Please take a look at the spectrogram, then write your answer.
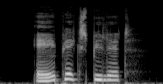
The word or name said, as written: apex-billet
